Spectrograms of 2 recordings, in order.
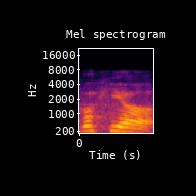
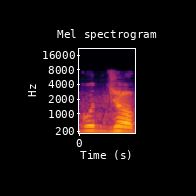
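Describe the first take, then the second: First: The word is said with Sanskrit pronunciation. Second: The word is said with Bengali pronunciation. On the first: "কিন্তু সংস্কৃত উচ্চারণ হবে" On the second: "বাংলায় বললে গুহ্য"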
